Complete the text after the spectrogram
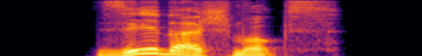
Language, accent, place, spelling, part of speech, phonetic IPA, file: German, Germany, Berlin, Silberschmucks, noun, [ˈzɪlbɐˌʃmʊks], De-Silberschmucks.ogg
- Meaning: genitive singular of Silberschmuck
